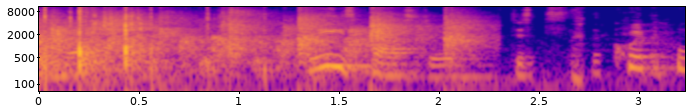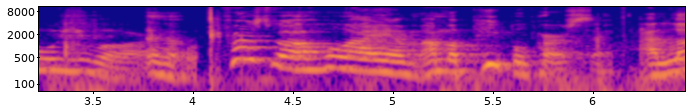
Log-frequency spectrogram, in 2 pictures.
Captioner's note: applause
